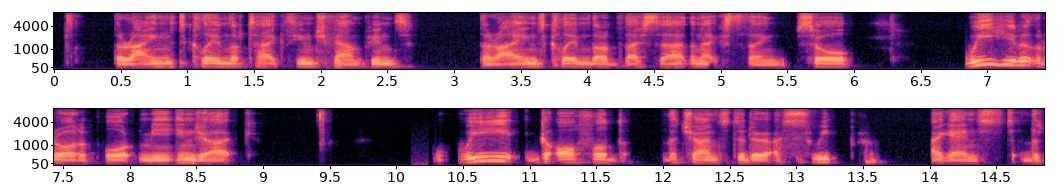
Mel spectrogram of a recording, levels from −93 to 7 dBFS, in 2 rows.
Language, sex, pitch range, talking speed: English, male, 100-115 Hz, 150 wpm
